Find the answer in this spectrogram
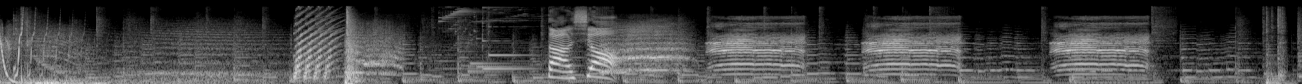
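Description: Cartoon soundtrack: background music with a sudden zap effect at the start and quick sweeping sound effects in the first half, then three long, wavering bleat-like animal calls in the second half.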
